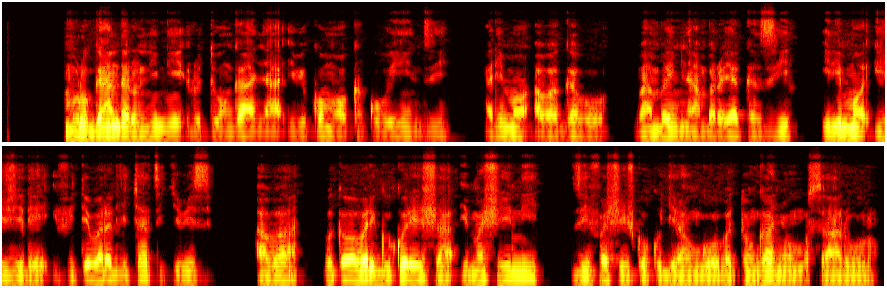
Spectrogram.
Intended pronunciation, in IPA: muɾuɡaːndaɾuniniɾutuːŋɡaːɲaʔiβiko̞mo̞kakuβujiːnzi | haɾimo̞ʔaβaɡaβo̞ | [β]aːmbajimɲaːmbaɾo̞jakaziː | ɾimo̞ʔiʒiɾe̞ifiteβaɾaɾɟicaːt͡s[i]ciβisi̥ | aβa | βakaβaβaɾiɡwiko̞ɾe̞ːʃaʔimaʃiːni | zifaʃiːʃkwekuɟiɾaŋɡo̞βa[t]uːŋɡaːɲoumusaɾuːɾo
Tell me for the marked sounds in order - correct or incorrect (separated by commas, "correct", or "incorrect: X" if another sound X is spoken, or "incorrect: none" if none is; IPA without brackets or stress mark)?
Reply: correct, correct, correct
